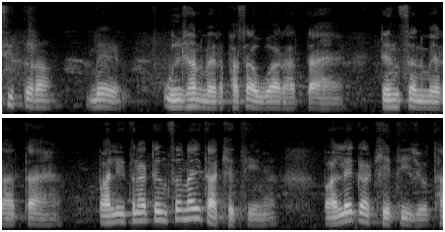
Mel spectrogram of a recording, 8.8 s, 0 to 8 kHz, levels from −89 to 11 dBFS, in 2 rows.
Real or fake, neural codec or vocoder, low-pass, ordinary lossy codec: real; none; 7.2 kHz; none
